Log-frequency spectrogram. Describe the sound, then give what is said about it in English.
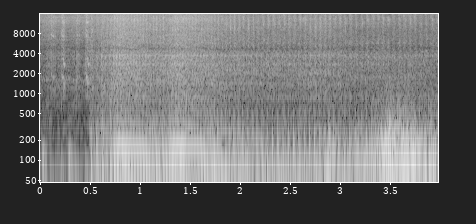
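A BMW G 310 GT rental motorcycle engine starting up: a brief starter chatter catches into a steady, low, throbbing run, which swells louder in a short burst of revving near the end. “Anyway, I'm getting the bike going. I'm going to put this helmet on and my gloves. And I'm going to take a little cruise around the island.”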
